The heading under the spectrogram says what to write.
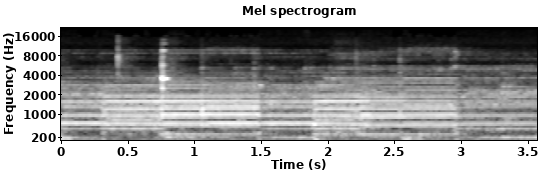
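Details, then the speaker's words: Grundig Reporter TK12 reel tape recorder on a reduced ~220 V supply (no dropping resistors), volume turned up: a steady, buzzy multi-tone hum whose level steps with nearby lights switching. Amplifier works; pickup from lights and switch-mode power supplies suspected. "Ah, we're beginning to hear something. This is the volume. So, I think it's picking up the lights and the switch mode power supplies and things."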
